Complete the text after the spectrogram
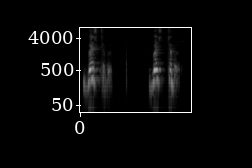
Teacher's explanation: the unaccented part is shortened in duration table table and also in force also in loudness vegetable breakfast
